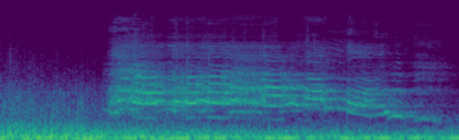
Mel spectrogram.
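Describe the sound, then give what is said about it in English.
Spaceship particle cannons firing at an enemy warship: a sustained, warbling electronic tone that starts abruptly over a low rumble, then drops in pitch as it fades out. “Fire cannons at the Sarcastian warship. Firing cannons. Firing cannons.”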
